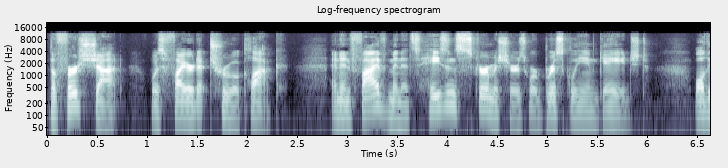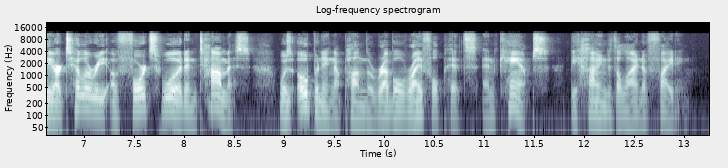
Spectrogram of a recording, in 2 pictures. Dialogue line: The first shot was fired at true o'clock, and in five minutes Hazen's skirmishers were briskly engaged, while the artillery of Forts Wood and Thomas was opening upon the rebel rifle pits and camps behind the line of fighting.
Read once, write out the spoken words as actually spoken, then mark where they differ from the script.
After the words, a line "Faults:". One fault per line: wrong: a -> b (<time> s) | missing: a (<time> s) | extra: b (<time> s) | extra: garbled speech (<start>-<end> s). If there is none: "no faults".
The first shot was fired at true o'clock, and in five minutes Hazen's skirmishers were briskly engaged, while the artillery of Forts Wood and Thomas was opening upon the rebel rifle pits and camps behind the line of fighting.
Faults:
no faults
